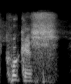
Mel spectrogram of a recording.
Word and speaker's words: Cookus: danny etling and and case rhymes with tucus cookis um chris gates has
